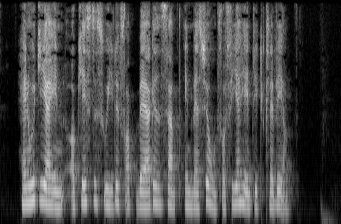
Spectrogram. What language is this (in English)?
Danish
